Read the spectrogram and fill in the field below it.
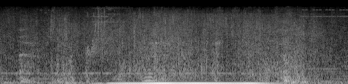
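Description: A heavy, low rumbling thud booms.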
